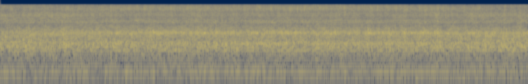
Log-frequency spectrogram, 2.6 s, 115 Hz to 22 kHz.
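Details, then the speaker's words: Schaublin 53 milling machine (about two tons, bought at auction), run on a DIY three-phase rotary converter with idler capacitor engaged: power feed driving table, saddle and knee; steady mid-pitched hum, no knocks or grinding. Knee feed dislikes engaging while spindle runs. Normal power feed operation. "we have power on the table we have power on the [Applause] saddle and come shut it off it doesn't like the the knee uh to engage while the spindle's running but you can see we have power to the knee"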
